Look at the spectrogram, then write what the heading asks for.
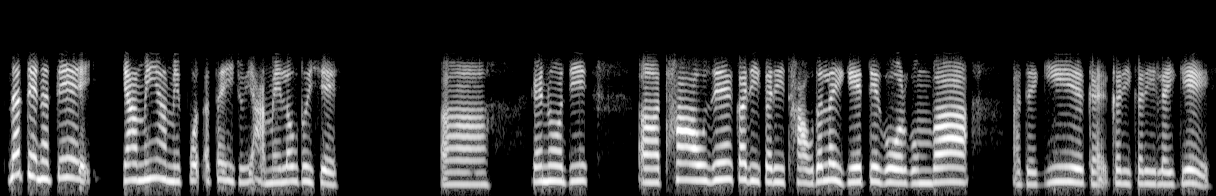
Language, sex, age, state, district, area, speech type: Manipuri, female, 18-30, Manipur, Kangpokpi, urban, conversation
